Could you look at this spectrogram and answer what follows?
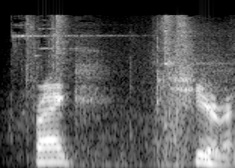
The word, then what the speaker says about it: Frank Sheeran: Frank Sheeran. Am I saying that right? – Yeah, you said right.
